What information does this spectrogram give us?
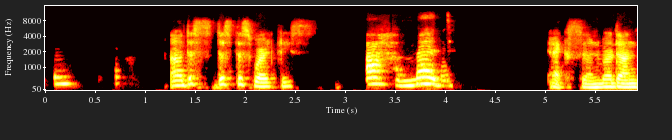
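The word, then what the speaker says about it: أحمد: Ahmad. Excellent. Well done. The ha, again, is from the middle of your throat.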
